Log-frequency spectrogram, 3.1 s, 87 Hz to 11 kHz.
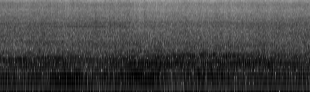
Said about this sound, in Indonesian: Mas Anggi pakai knalpot R9 Ninjanya, jadi lumayan bising, lumayan kencang suaranya Mas Bro.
